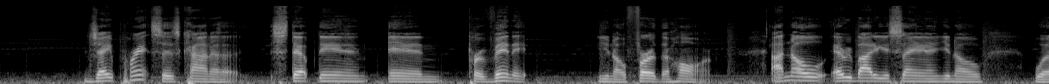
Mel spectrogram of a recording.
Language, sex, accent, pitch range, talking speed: English, male, American, 115-140 Hz, 120 wpm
